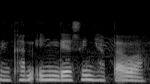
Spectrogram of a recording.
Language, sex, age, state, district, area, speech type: Santali, female, 18-30, Jharkhand, Bokaro, rural, spontaneous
